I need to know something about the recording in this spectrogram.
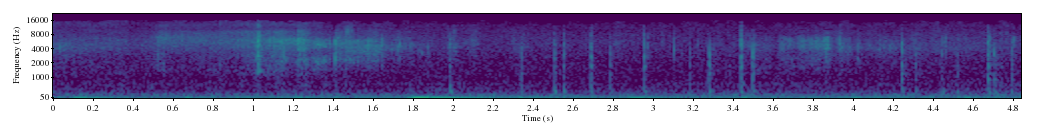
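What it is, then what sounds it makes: Rose stem. Fingertips and nails scratch and tap along the length of a long, thin, solid green stem of a fresh, live rose held horizontally. The result is a quiet series of short, bright, crisp clicks and soft scratchy rustles over a steady low hum, with one slightly louder soft tap near the middle.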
